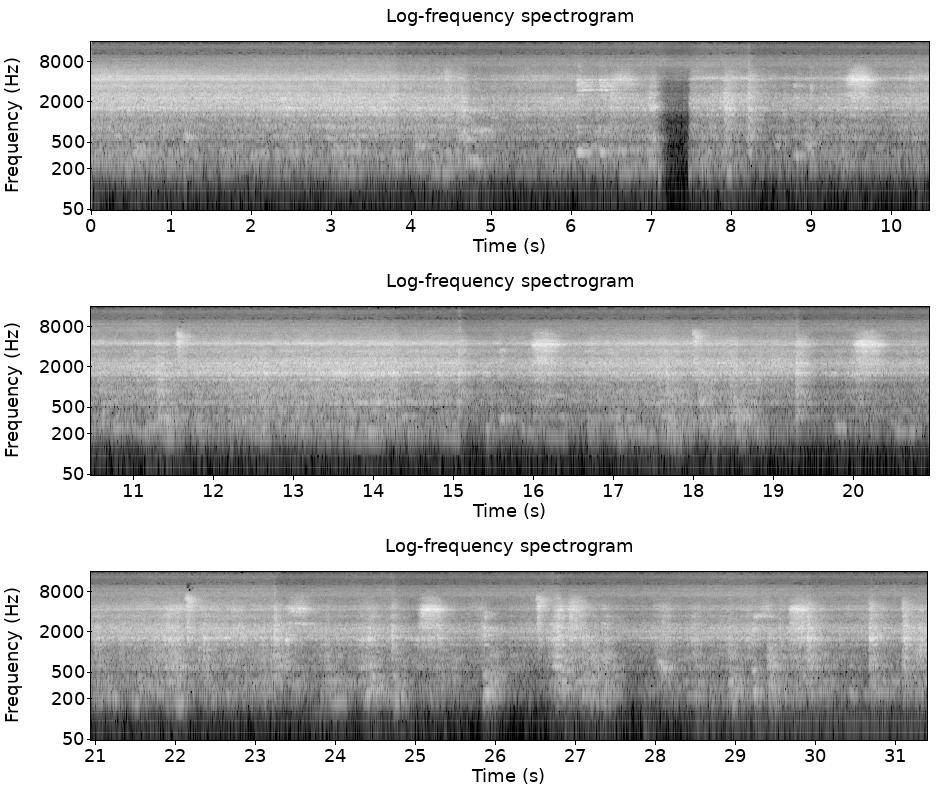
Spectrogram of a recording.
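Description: Indistinct, muffled talk that can't be made out as words, under heavy steady hiss from an old camcorder tape. The sound drops out sharply for a moment about seven seconds in.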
